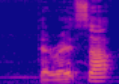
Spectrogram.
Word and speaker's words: Teresa: An exception to this case is thus of some words that are pronounced with a normal T, even though they are spelled with a th, as in Thomas, Teresa, or Thames.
